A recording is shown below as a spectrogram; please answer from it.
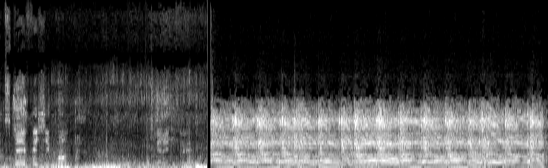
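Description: Strong wind buffeting the microphone for about three seconds, then an abrupt cut to background music of steady, changing notes.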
